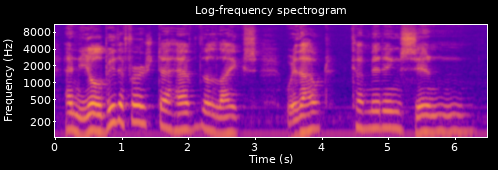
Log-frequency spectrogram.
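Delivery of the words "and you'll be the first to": usual speaking voice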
